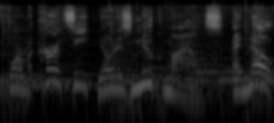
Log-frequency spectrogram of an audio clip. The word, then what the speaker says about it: Nook Miles: of currency known as nuk miles and no it's not pronounced Nook miles it's pronounced nuke miles okay shut up I'm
